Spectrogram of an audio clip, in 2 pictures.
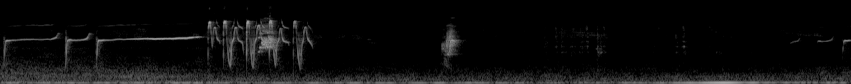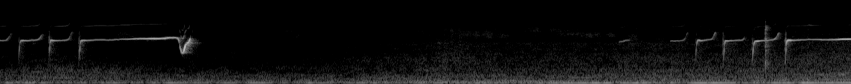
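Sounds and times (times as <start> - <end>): bird singing: 0.0 - 3.2, 7.8 - 10.5, 14.1 - 17.0.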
